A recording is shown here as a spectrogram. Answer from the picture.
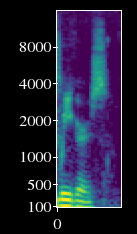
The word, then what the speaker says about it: Uyghurs: So wait, what are they called? They're called the Uyghurs? – Uyghurs. It's spelled like U-Y-G-H.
